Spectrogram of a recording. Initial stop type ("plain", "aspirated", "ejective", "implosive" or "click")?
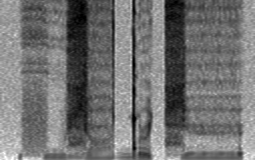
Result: click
